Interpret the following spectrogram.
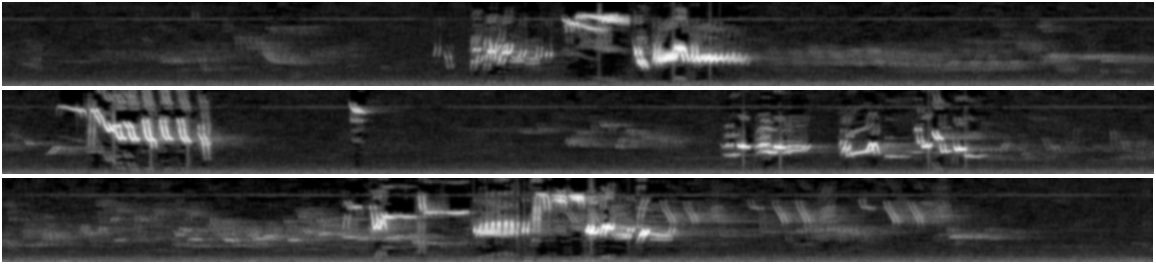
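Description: Small birds chirping and singing in four short bursts a few seconds apart, over a faint steady background hum.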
